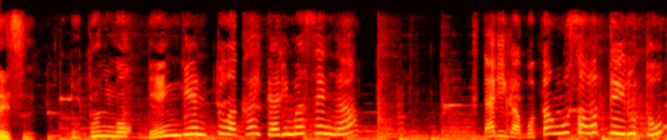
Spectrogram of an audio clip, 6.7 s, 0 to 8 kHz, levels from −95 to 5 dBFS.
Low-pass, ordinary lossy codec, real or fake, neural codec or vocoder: 7.2 kHz; none; fake; codec, 16 kHz in and 24 kHz out, 2.2 kbps, FireRedTTS-2 codec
